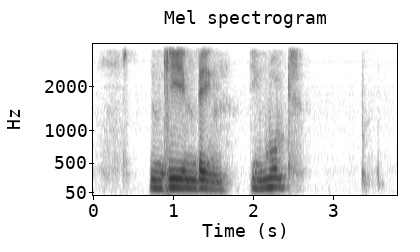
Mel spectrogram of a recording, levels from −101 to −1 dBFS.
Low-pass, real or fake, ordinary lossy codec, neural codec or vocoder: 3.6 kHz; fake; AAC, 24 kbps; codec, 24 kHz, 1.5 kbps, HILCodec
